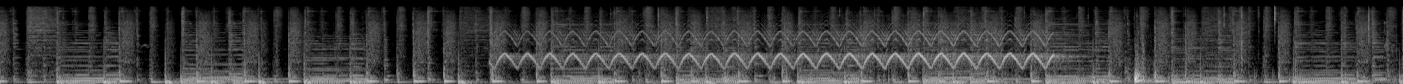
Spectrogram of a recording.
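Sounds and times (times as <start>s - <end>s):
fire engine siren warbling: 4.9s - 11.0s.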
